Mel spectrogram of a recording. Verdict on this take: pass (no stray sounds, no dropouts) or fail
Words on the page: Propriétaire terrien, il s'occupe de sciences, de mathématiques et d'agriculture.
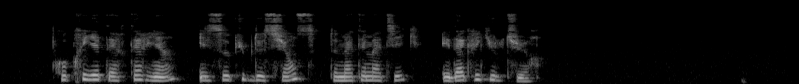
pass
